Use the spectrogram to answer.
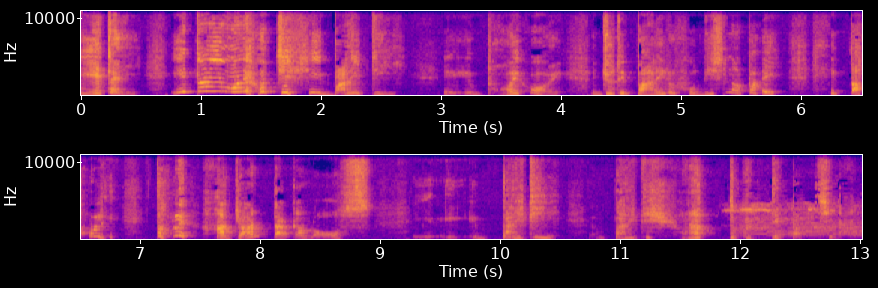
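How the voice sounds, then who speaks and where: A put-on character voice, high-pitched, at a fairly slow pace. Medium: fan dub. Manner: hesitant, halting.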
